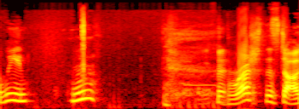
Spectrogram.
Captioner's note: kissing; laughing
